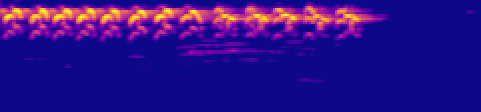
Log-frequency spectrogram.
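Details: Female ruby-cheeked sunbird calling to a male, used as a lure: a continuous high, rapid chattering trill of sharp repeated notes lasting about two seconds, then silence.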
